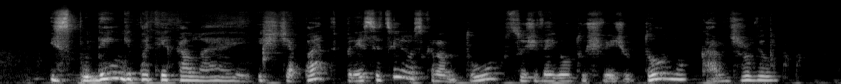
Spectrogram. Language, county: Lithuanian, Alytus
